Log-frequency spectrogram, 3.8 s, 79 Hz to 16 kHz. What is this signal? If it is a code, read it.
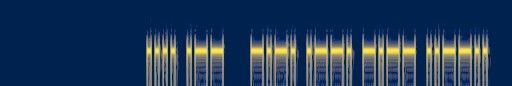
Morse code, heard as a keyed tone, about 40 wpm, 700 Hz. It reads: HW CPY?
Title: Common QSO Phrases 40wpm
